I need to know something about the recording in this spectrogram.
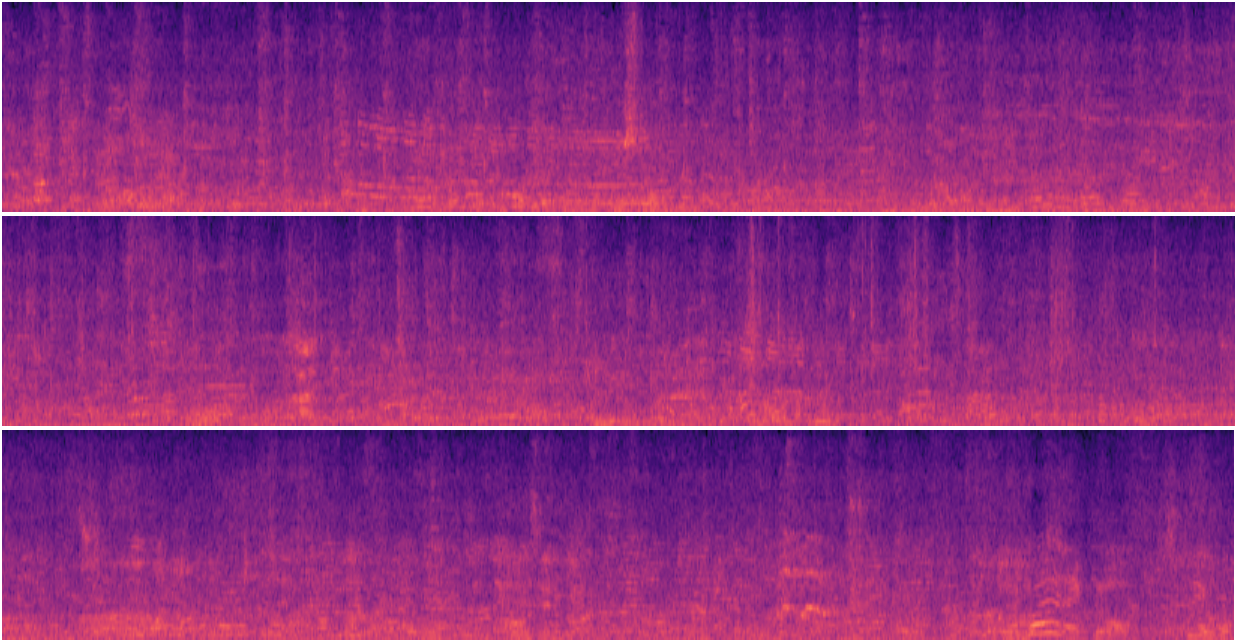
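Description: Many footsteps shuffle on pavement.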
